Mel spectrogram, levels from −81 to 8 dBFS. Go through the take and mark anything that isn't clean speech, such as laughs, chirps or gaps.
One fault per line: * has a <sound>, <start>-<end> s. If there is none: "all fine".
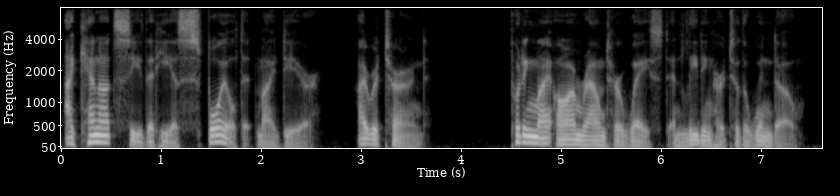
all fine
